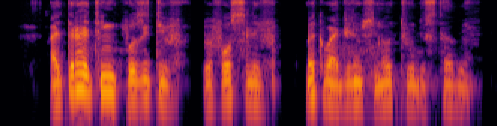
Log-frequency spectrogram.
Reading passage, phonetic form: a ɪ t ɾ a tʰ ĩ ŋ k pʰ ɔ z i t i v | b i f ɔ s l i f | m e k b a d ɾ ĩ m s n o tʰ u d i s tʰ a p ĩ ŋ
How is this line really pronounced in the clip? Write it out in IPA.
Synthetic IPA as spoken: a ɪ t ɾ a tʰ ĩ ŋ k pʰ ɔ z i t i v | b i f ɔ s l i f | m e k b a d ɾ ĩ m s n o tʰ u d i s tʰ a b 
